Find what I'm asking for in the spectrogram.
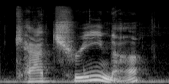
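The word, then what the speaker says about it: Caitríona: PJU2 on Twitter just tweeted at us, and Catriona's name is pronounced Katrina.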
